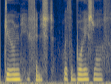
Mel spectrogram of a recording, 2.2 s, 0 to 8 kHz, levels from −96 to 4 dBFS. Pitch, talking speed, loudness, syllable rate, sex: 170 Hz, 190 wpm, -16 LUFS, 4.7 syllables/s, female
